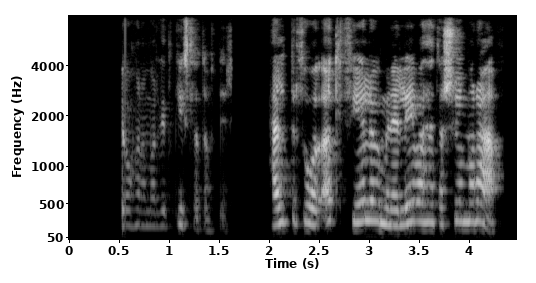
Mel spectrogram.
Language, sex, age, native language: Icelandic, female, 30-39, Icelandic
